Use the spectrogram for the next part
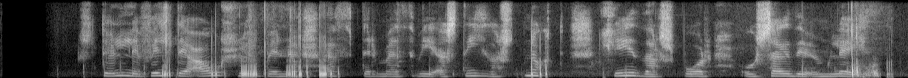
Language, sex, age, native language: Icelandic, female, 18-19, Icelandic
